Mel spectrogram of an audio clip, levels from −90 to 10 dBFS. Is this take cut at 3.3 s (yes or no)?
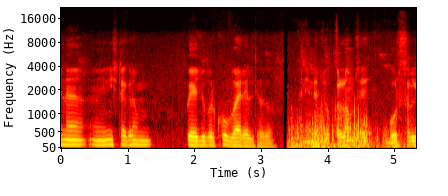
yes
